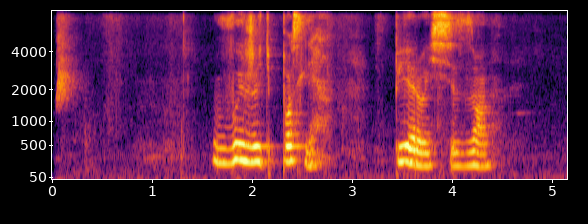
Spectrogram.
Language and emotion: Russian, angry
